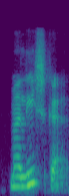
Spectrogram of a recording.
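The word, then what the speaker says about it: malyshka: be brave it's um malishka is that how you say it send me the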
